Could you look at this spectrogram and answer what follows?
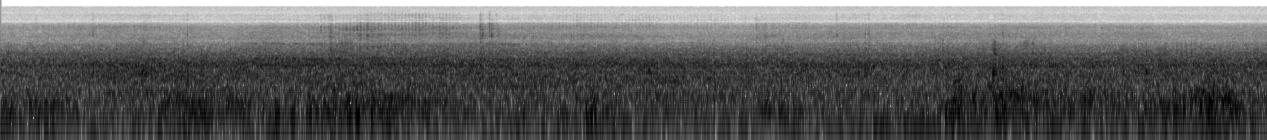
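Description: Wind noise on the microphone of a moving camera, over the steady sound of city traffic on the road alongside.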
